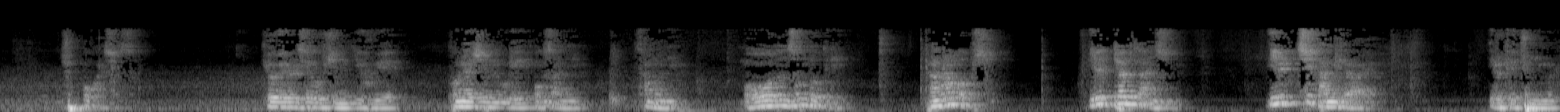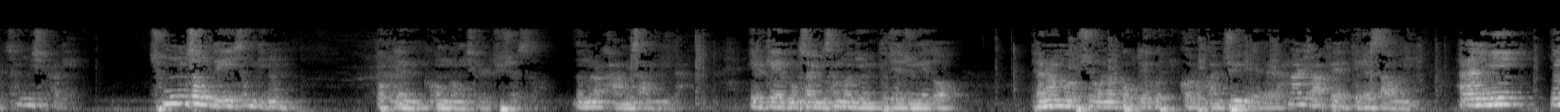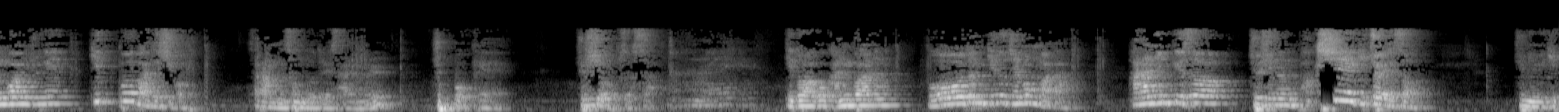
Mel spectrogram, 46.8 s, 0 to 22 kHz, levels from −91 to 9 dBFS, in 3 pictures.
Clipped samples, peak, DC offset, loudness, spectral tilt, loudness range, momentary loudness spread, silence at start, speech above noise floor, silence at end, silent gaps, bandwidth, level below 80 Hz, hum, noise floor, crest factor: under 0.1%; -2 dBFS; under 0.1%; -22 LUFS; -6.5 dB/octave; 8 LU; 19 LU; 0.65 s; 43 dB; 0 s; none; 8.8 kHz; -34 dBFS; none; -64 dBFS; 20 dB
